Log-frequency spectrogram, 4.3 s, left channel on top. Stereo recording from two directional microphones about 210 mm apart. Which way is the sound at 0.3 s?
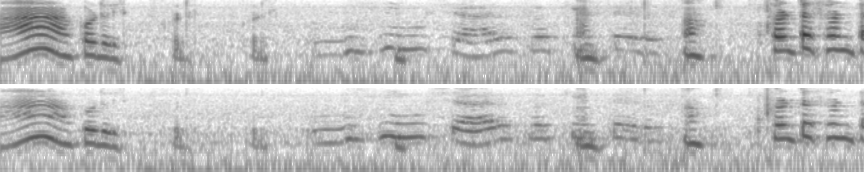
20° left (ahead or behind).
